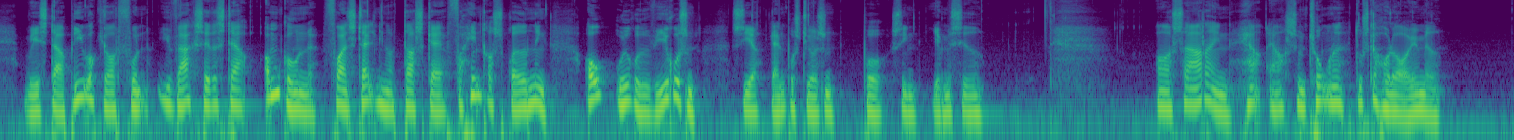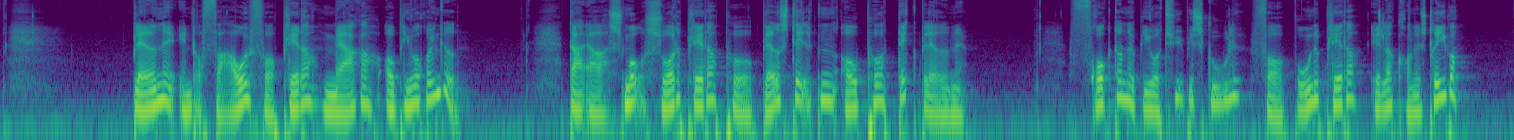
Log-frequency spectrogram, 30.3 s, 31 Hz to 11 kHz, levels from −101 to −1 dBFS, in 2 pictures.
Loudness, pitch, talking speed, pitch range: -29 LUFS, 120 Hz, 125 wpm, 100-145 Hz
